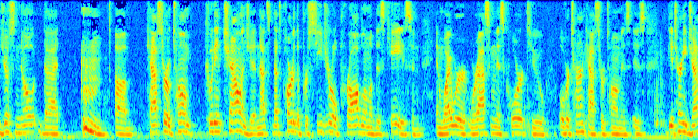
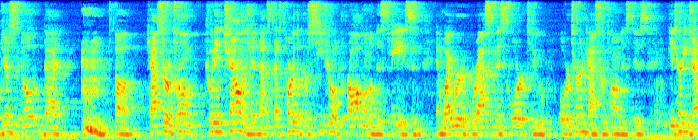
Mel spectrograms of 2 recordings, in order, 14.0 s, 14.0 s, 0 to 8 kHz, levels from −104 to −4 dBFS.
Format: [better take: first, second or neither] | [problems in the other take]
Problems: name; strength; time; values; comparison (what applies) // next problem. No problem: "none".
first | room echo; dies away in 1 s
